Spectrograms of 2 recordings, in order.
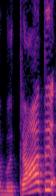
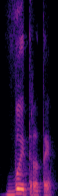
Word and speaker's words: витрати: І пам'ятаємо, що не витрати, а витрати. Тому відповідь Г.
